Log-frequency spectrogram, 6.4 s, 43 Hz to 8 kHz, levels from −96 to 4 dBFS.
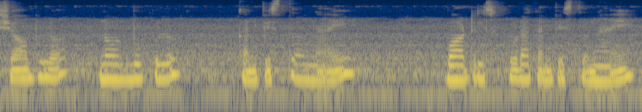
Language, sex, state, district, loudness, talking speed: Telugu, female, Telangana, Mahabubabad, -16 LUFS, 55 wpm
